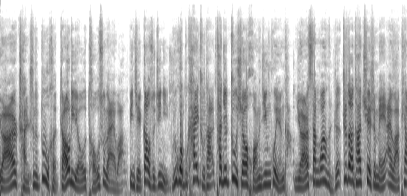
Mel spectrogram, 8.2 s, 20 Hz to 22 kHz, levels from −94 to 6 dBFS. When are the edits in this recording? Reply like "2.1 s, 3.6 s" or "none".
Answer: 5.4 s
